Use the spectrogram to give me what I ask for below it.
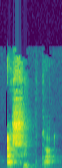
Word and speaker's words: ошибка: Mistake, ошибка. And there is the rule, I think you guess, it's about voiceless ka that makes voiced consonant also voiceless. We write bk, but pronounce pka, ошибка.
